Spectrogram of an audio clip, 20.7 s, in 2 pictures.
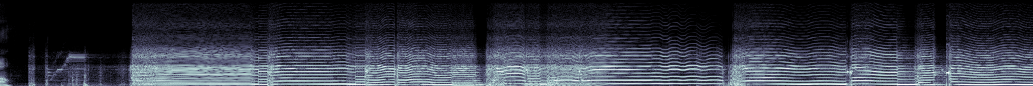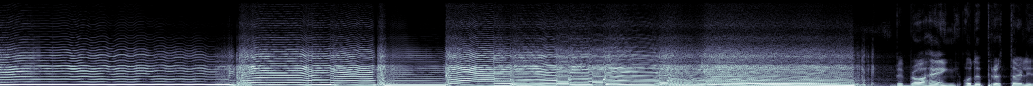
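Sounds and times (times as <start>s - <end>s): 
speech: 0.0s - 0.2s, 19.4s - 20.6s
fuzz-distorted electric guitar playing single-note lines and bends: 0.0s - 19.2s.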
